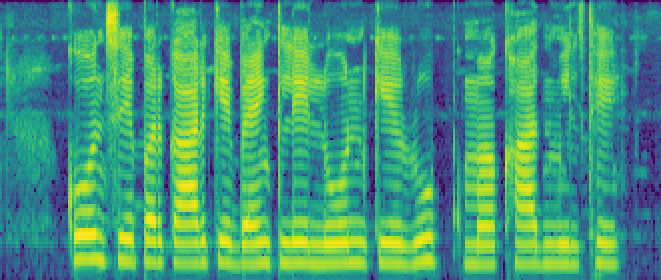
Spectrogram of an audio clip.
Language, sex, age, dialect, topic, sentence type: Chhattisgarhi, female, 18-24, Central, banking, question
